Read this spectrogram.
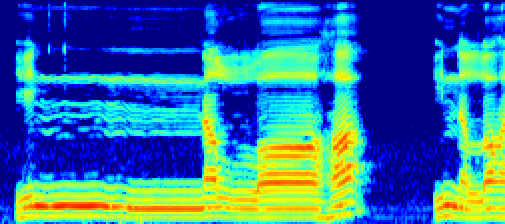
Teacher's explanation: এখানে লফজ জালাল একটু মোটা করে পড়বেন, ডিপ করে পড়বেন, রাইট দিবেন।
